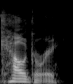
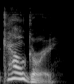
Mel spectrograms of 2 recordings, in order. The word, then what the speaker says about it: Calgary: I said Calgary. Calgary. Like Calvary. Like where Christ was crucified. – It's like one syllable. Calgary.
